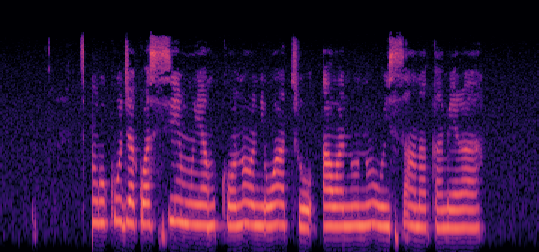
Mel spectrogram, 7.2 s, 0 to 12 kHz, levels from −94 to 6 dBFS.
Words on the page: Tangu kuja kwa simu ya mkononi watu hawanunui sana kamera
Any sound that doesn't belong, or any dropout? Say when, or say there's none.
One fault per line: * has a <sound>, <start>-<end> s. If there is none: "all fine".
* has a dropout, 1.1-1.2 s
